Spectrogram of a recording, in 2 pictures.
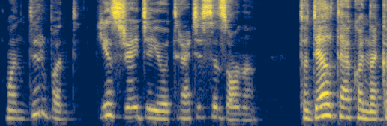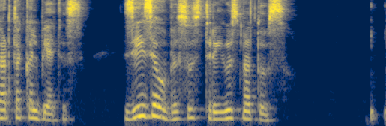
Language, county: Lithuanian, Vilnius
